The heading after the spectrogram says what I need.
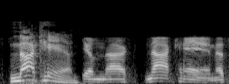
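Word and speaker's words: Naquin: Yeah, it's pronounced Knockan. I know it's a little throw down here, but it's pronounced Knockan. Knockan.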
